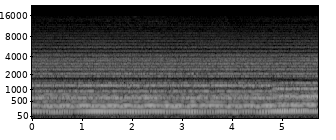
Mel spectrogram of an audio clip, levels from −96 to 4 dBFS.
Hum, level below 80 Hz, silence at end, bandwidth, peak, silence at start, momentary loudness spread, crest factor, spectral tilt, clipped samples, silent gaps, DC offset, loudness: none; -78 dBFS; 0 s; 15.5 kHz; -24 dBFS; 0 s; 4 LU; 14 dB; -6 dB/octave; under 0.1%; none; under 0.1%; -37 LUFS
